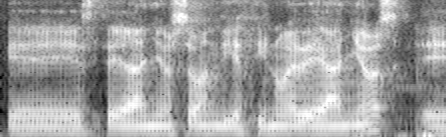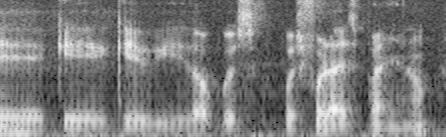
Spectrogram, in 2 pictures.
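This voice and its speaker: A man in his forties from Madrid with a Spain Spanish accent, a podcast guest telling his story in a thoughtful, unhurried way. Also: mid-range voice, flat delivery. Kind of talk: casual interview.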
